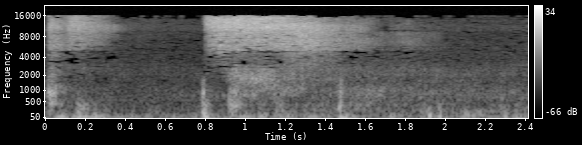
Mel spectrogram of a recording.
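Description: Express train running at speed through a station, heard from inside the coach at an open barred window: a steady low rumble with uneven clacks of wheels over rail joints. A loud rush of hiss comes about a second in.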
